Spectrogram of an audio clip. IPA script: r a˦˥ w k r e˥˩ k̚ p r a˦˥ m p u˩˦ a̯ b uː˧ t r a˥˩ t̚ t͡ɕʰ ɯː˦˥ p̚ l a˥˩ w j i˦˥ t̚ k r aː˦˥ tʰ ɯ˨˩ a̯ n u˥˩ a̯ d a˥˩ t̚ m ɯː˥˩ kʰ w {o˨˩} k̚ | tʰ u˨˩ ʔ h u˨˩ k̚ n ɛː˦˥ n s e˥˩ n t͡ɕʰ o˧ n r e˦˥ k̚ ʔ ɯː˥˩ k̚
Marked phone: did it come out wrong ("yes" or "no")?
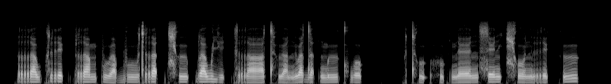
yes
